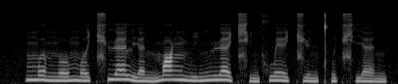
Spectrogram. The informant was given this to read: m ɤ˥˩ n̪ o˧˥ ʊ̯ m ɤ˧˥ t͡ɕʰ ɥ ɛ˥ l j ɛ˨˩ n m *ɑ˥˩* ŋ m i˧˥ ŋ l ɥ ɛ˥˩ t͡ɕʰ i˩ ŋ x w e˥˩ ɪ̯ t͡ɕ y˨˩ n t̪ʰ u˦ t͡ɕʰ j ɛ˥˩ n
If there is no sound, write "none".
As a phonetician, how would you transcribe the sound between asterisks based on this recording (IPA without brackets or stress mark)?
ɑ˥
